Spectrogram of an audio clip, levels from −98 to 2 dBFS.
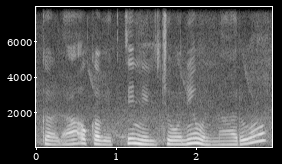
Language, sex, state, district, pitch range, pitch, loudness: Telugu, female, Telangana, Hyderabad, 200-255 Hz, 220 Hz, -16 LUFS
